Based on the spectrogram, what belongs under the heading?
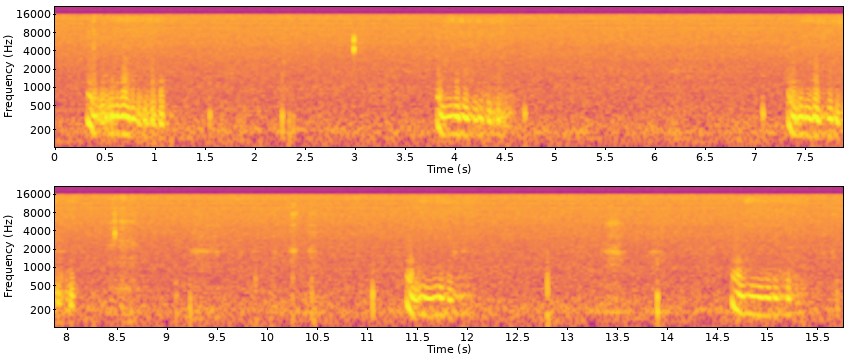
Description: Adorable video of Truffle, the poodle snoring lightly.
